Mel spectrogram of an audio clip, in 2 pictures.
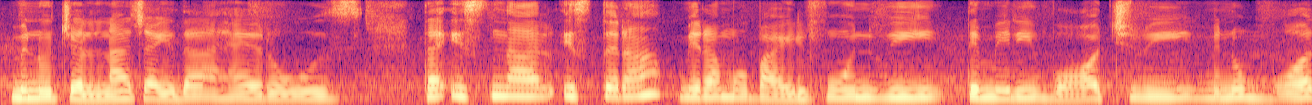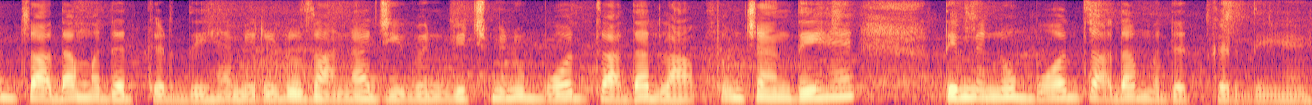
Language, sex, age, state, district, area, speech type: Punjabi, female, 30-45, Punjab, Ludhiana, urban, spontaneous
